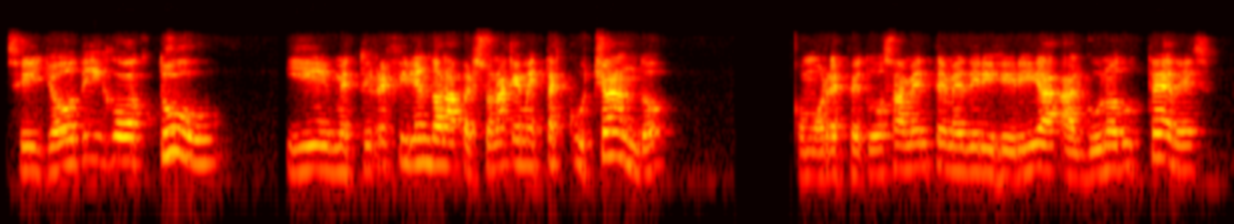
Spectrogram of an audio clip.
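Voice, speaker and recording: A man with a fairly high voice gives a virtual math lecture, explaining patiently and repeating examples. He talks in a steady, deliberate way and restates points as he goes. The recording sounds roomy and somewhat muffled. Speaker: math teacher.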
